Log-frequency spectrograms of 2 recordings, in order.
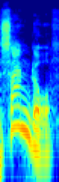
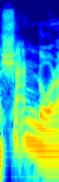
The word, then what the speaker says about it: Sandor: do get is father sandor father shandor i think it's pronounced andrew kia who's another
